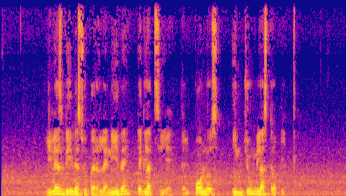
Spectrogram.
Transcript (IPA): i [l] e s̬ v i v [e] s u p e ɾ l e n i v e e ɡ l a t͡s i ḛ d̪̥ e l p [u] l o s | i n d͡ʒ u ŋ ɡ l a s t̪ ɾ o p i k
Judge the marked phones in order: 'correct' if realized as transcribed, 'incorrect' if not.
correct, correct, incorrect

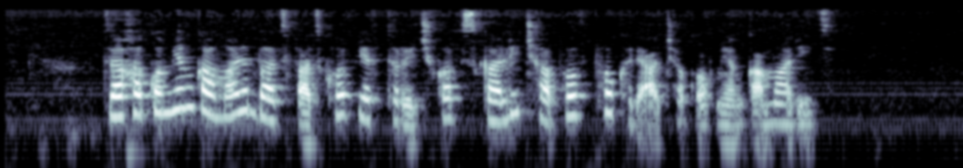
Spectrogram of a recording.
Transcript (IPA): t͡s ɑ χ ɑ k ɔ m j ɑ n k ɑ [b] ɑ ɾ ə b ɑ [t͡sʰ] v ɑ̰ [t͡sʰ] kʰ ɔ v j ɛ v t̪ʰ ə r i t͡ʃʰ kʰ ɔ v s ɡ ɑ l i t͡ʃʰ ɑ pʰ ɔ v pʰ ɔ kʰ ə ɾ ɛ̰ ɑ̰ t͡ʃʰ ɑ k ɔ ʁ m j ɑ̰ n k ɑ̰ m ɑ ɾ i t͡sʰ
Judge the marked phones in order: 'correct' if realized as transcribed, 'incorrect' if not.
incorrect, correct, incorrect

